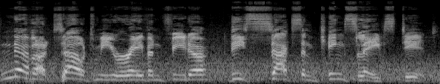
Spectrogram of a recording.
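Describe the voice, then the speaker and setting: An actor playing a proud, loyal Viking jarl in a video game, speaking in a solemn, formal manner. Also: male voice, high voice, expressive, slow pace, noisy background, exaggerated voice. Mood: rousing.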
